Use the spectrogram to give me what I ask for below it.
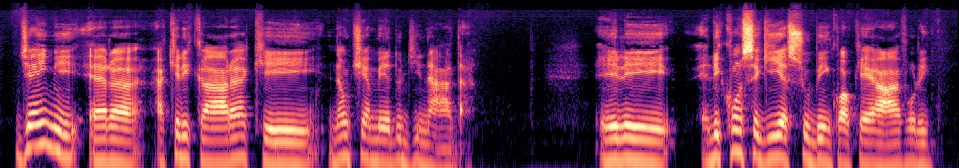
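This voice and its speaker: Speaking very slowly, a man holds a mid-range pitch that varies in an ordinary way. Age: 70s. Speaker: pastor. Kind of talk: sermon. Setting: recorded online church service.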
